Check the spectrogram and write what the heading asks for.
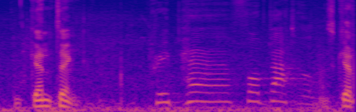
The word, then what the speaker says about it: Genting: If you're wondering, in Singapore they pronounce it Genting, which is bad and wrong. In Malaysia, Genting.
